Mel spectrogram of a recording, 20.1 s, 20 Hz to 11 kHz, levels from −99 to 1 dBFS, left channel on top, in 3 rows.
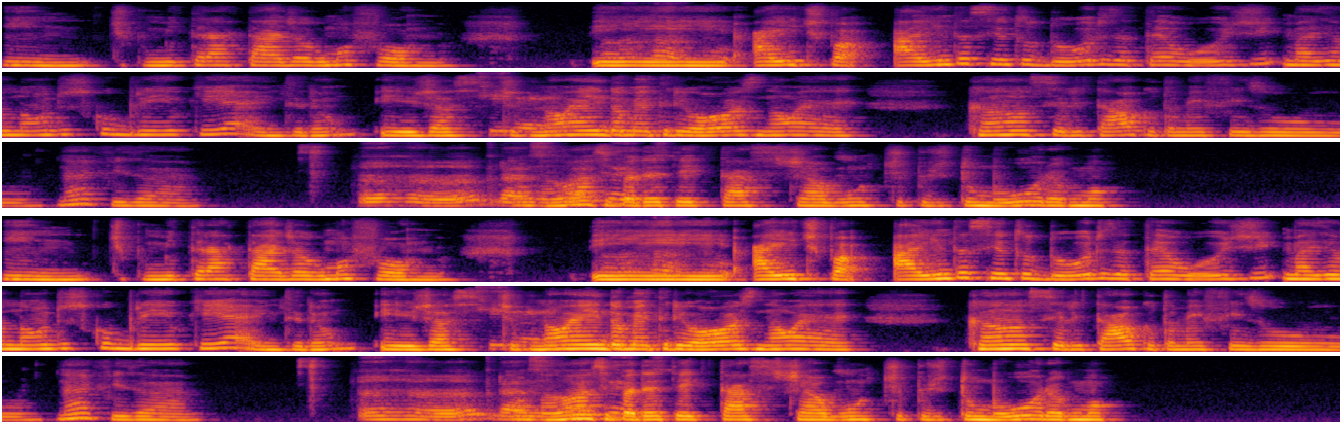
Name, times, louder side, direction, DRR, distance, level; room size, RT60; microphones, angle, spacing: voice 1, 0.0-2.6 2.9-14.4 15.9-18.9, right 4 dB, 40° right, 0.3 m, -21 dB
voice 2, 3.0-3.5 9.1-9.5 15.2-16.6, right 1 dB, 70° right, 1.7 m, -27 dB
4.7 x 2.1 x 4.5 m
head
